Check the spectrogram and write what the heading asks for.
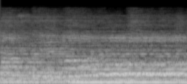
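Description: A woman's solo singing voice holding long notes with a wide vibrato, a new long note starting about a second in, over a steady low accompaniment.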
